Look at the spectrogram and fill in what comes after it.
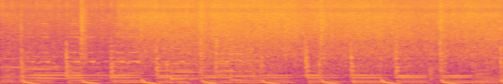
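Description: Background music with a steady beat of deep kick drums; about a second in, crumbled tofu starts sizzling loudly in a frying pan as a wooden spatula stirs it.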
